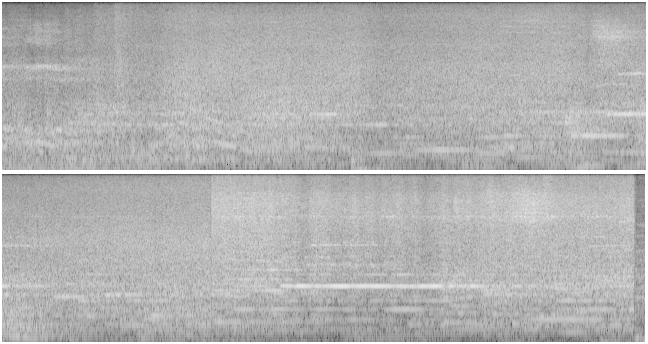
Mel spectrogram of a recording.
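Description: Dark-ride soundtrack music with held, gently moving notes, over a steady low rumble and hiss from the ride.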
